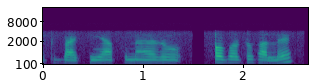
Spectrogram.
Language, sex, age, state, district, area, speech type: Assamese, female, 45-60, Assam, Darrang, rural, conversation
